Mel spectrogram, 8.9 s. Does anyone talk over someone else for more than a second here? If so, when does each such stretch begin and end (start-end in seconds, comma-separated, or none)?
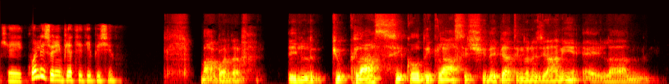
none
